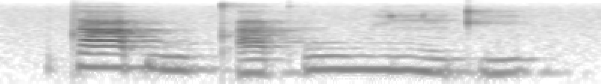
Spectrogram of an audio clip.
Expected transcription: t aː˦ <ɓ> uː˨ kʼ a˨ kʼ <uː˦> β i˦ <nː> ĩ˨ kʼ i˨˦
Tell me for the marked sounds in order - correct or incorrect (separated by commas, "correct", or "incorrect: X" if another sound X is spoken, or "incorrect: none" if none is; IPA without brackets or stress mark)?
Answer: correct, correct, incorrect: ɲ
